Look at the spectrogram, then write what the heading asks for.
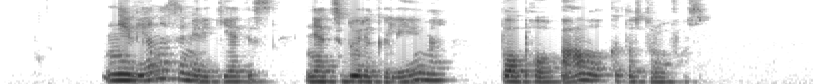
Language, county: Lithuanian, Klaipėda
